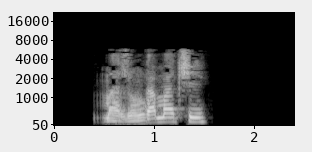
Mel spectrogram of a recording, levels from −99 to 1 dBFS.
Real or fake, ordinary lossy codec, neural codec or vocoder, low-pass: real; MP3, 24 kbps; none; 7.2 kHz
